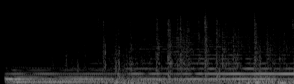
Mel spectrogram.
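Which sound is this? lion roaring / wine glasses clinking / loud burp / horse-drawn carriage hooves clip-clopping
horse-drawn carriage hooves clip-clopping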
